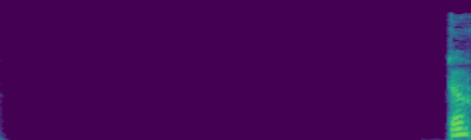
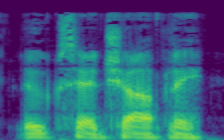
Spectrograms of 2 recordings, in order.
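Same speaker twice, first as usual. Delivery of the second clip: usual speaking voice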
